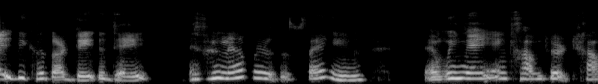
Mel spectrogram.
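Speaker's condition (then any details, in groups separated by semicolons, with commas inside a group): Cerebral palsy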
